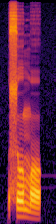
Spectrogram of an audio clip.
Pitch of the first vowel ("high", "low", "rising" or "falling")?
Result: high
